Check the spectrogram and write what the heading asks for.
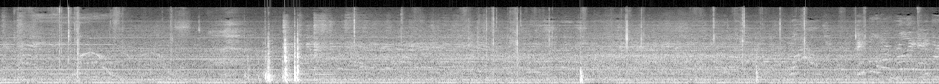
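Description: Handling of duct tape and scissors on a tabletop: a quick cluster of sharp knocks and snips about four seconds in, another near nine seconds, and small clicks between, over faint background music.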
